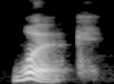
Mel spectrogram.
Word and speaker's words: work: British English so 22 we pronounce this word work work remember 21 was walk this one is work walk and work the difference is in the vowel or and ER walk and work for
